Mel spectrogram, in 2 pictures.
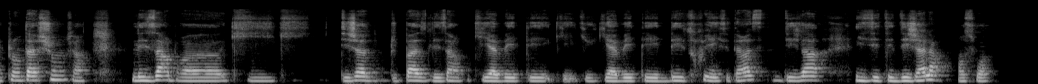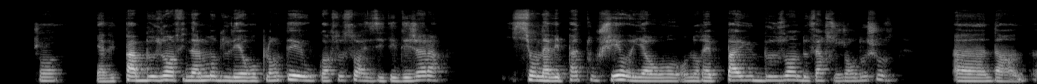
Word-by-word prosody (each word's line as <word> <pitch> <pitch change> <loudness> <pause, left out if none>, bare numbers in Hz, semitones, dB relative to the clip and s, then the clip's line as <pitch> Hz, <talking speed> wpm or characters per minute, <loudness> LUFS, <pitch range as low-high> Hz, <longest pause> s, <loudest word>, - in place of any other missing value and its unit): plantations, 190 +3 +1
enfin, 165 -6 -6 0.4
les 175 0 +2
arbres, 195 -3 0
heu, 160 0 0
qui 160 -1 -8
qui, 185 +6 -13 0.3
déjà 185 +4 +3
de 180 -3 -11
base, 175 +1 +2
les 155 +1 -1
arbres 165 -2 -4
qui 165 - -2
avaient 160 0 +3
été 155 0 -3
qui - - -11
qui 155 0 -9
qui 160 +1 -1
avaient 155 0 +2
été 155 0 -1
détruits 170 +3 -3
et 160 - -1
cetera, 175 +4 -1
c'était 200 -1 -9
déjà 185 +2 -1 0.3
ils 170 -1 -1
étaient 165 0 0
déjà 170 +3 +3
là, 210 0 0
en 155 - -2
soi. 155 0 -5 0.7
Tu - - -10
vois? 170 0 -4 0.3
Il - - -3
y - - 0
avait 145 +2 -4
pas 185 +5 +6
besoin, 190 +2 +4
finalement, 185 -1 +2
de 180 -1 -1
les 170 0 +3
replanter 180 +5 +4
ou 185 0 0
quoi 170 -4 -2
que 165 - -9
ce 190 - -4
soit, 190 -1 -2
ils 165 0 -5
étaient 160 0 -2
déjà 160 +5 +1
là. 200 0 -4 0.6
Si - - 0
on - - +3
n'avait 170 -2 +5
pas 195 +5 -3
touché, 200 +1 +4
au 205 -3 +6
il 175 - 0
y 165 - +2
a 160 - +3
au 160 0 -2
on 160 - -2
aurait 160 -1 0
pas 190 0 +5
eu 190 - -4
besoin 185 +3 0
de 185 -2 -2
faire 175 +1 -3
ce 180 - -8
genre 165 +1 -5
de 180 +3 -6
choses, 195 0 -6 0.6
heu, 160 -1 +1
dans 160 -2 -2
dans - - -10
170 Hz, 215 wpm, -23 LUFS, 160-190 Hz, 0.7 s, pas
